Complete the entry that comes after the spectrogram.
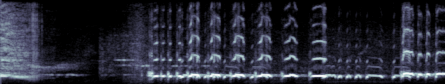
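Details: Zebra dove song used to coax a quiet bird into singing: a brief rough burst, then a continuous, fast stream of rolling, stuttering coo notes from more than one bird.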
